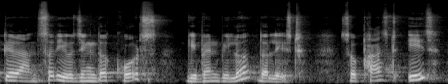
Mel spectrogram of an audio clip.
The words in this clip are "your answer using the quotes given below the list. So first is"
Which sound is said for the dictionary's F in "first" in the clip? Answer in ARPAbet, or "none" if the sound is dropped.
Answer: P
